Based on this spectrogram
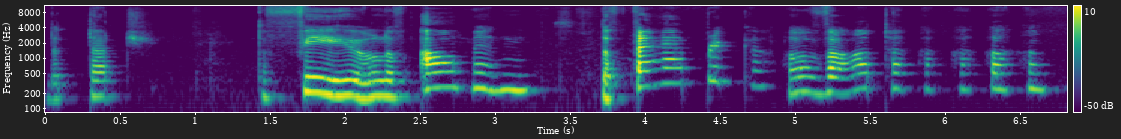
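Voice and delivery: very high, slow, crooning falsetto. Acted. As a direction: croon every word like a soul singer. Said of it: "my name is [name]".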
